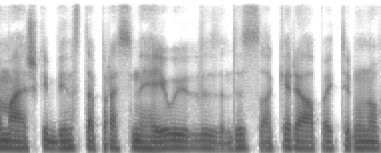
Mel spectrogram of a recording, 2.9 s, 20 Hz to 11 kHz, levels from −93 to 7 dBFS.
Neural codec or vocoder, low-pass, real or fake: codec, 24 kHz, 0.9 kbps, WavTokenizer, large speech release; 9.9 kHz; fake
